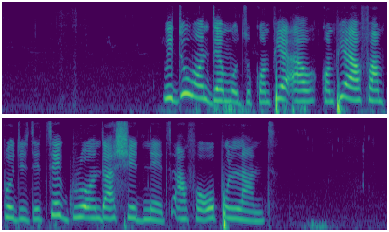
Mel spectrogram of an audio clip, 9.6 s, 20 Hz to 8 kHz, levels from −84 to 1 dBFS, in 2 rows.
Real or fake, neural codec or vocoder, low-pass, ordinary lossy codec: real; none; 7.2 kHz; none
